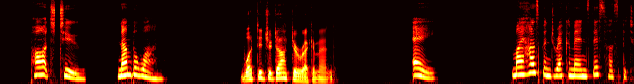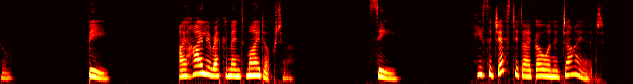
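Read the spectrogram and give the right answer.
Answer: C: He suggested I go on a diet.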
